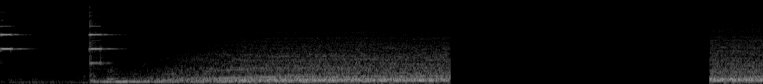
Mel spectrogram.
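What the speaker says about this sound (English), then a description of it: "And now let's put the air fryer basket in the air fryer." An air fryer set to 400°F cooks ribeye steaks, giving a few short beeps before a steady low whirring fan hum that cuts out to silence and then resumes.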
